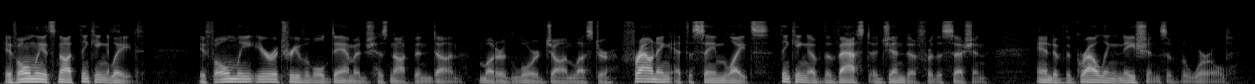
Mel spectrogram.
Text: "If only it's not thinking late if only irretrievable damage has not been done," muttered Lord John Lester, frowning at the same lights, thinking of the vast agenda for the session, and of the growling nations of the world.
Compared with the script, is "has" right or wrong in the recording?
right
